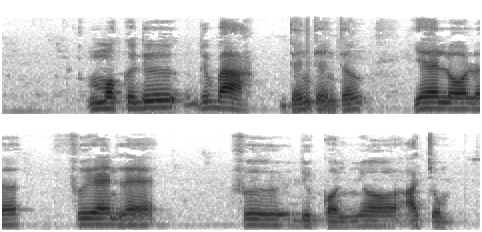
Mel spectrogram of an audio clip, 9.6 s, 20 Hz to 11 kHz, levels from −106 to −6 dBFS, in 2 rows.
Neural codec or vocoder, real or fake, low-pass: none; real; 7.2 kHz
